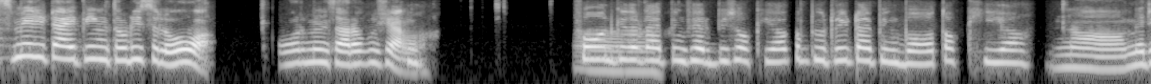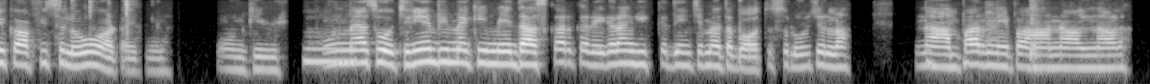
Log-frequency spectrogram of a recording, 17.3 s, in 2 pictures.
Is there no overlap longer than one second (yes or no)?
yes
